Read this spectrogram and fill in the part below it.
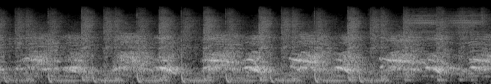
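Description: A boxing crowd cheers and chants in loud, rhythmic bursts that build and fall, with shouting voices mixed into a dense wall of noise.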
